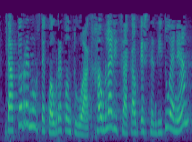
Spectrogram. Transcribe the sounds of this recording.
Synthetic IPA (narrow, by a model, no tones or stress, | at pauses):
d̪at̪o̞re̞nuɾt̪e̞ko̞awre̞ko̞nt̪uoakʝawɾlaɾit͡sakawɾke̞st̪e̞nd̪it̪ue̞ne̞an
